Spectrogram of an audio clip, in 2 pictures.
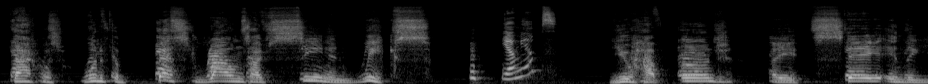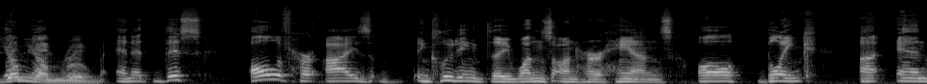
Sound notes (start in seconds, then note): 4.5 speaker chuckles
